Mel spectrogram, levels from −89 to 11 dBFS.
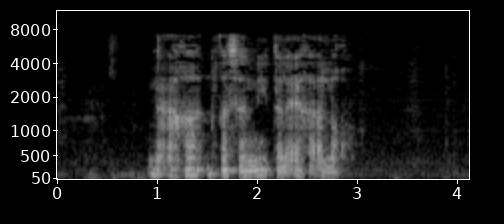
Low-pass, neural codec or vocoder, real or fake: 7.2 kHz; none; real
